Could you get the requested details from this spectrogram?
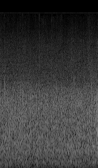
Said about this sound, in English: Overwhelming applause there, and it looks like he's stepping up to the podium right now, right here, to deliver the State of the Union address.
